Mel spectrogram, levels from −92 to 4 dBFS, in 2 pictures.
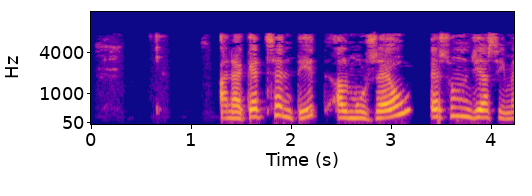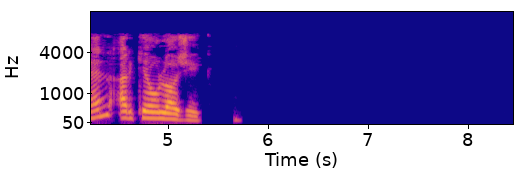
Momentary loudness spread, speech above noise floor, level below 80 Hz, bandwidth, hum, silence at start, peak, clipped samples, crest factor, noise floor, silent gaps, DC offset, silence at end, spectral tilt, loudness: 15 LU; 40 dB; -62 dBFS; 8 kHz; none; 0.65 s; -2 dBFS; under 0.1%; 18 dB; -58 dBFS; 2.27-2.32 s, 3.23-3.39 s; under 0.1%; 3.15 s; -3.5 dB/octave; -18 LUFS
